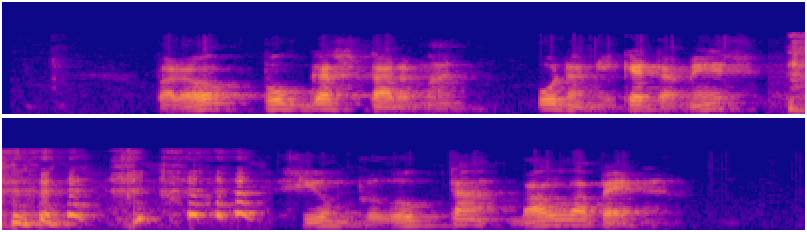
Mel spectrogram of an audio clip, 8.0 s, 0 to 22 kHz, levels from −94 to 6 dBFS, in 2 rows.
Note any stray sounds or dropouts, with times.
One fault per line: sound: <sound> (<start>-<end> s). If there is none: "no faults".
sound: laugh (3.9-5.3 s)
